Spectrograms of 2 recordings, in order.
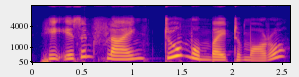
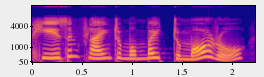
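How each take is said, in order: First: The word to is stressed. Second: The word tomorrow is stressed. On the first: He is flying in another direction. "If you say the word to louder" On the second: He is flying on another day. "Giving the emphasis to the word tomorrow"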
